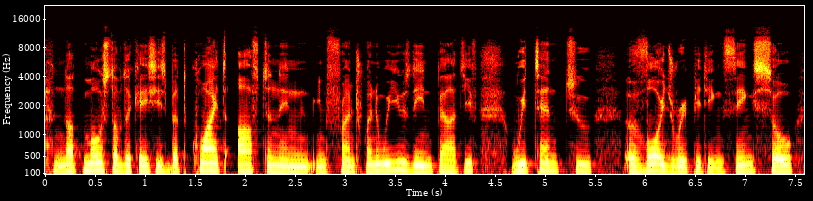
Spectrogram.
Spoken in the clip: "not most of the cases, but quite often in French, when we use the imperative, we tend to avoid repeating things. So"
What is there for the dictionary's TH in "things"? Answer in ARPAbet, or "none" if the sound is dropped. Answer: TH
